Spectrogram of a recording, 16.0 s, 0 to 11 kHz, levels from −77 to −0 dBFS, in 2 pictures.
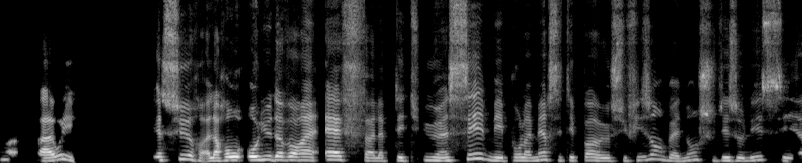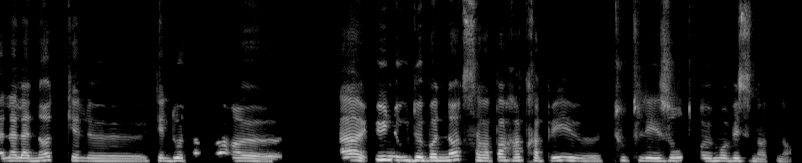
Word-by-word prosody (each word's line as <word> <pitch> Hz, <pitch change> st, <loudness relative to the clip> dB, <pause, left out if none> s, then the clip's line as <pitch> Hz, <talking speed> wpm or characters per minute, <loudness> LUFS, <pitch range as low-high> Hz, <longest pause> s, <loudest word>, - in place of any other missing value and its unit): Bah 260 Hz, -, -8 dB, 0.3 s
bah 190 Hz, +1 st, +9 dB
oui. 270 Hz, -6 st, 0 dB, 0.8 s
Bien 225 Hz, -, +1 dB
sûr. 270 Hz, -, +1 dB
Alors 195 Hz, +2 st, +4 dB
au 225 Hz, 0 st, +9 dB
au 235 Hz, -, +11 dB
lieu 250 Hz, +1 st, +1 dB
d'avoir 235 Hz, -2 st, +5 dB
un 220 Hz, -1 st, +3 dB, 0.3 s
F, 245 Hz, -, -5 dB
elle 185 Hz, -1 st, -1 dB
a -, -, -5 dB
peut-être 195 Hz, +2 st, -3 dB
eu 215 Hz, -2 st, -2 dB
un 195 Hz, -, +2 dB
C, 300 Hz, +11 st, +2 dB
mais 195 Hz, -3 st, +1 dB
pour 205 Hz, +3 st, -6 dB
la 200 Hz, -1 st, -1 dB
mère, 245 Hz, +5 st, -2 dB
c'était 205 Hz, -2 st, -4 dB
pas, 210 Hz, -1 st, -3 dB
heu, 185 Hz, 0 st, -1 dB
suffisant. 215 Hz, +10 st, -6 dB
Ben 185 Hz, -7 st, -5 dB
non, 215 Hz, +6 st, -7 dB
suis 200 Hz, -6 st, -1 dB
désolée, 200 Hz, +2 st, -2 dB
c'est, 200 Hz, -6 st, -1 dB
elle 180 Hz, -, -3 dB
a 190 Hz, -, 0 dB
la 185 Hz, -1 st, 0 dB
note 200 Hz, +7 st, -3 dB
qu'elle, 195 Hz, -3 st, -6 dB
heu, 165 Hz, -2 st, -6 dB
qu'elle 185 Hz, -2 st, -5 dB
doit 190 Hz, +2 st, 0 dB, 0.5 s
avoir, 185 Hz, -1 st, -3 dB
heu, 160 Hz, -3 st, -3 dB, 0.7 s
à 215 Hz, -1 st, +2 dB
1 245 Hz, -1 st, +4 dB
ou 215 Hz, -1 st, -2 dB
2 215 Hz, +2 st, +4 dB
bonnes 205 Hz, -1 st, +1 dB
notes, 240 Hz, +5 st, +1 dB
ça 205 Hz, -, -4 dB
va 190 Hz, -, -2 dB
pas 215 Hz, +3 st, -2 dB
rattraper, 205 Hz, 0 st, -4 dB
heu, 165 Hz, -2 st, -9 dB
toutes 200 Hz, -3 st, -11 dB
les 185 Hz, -2 st, -1 dB
autres 195 Hz, -1 st, -5 dB
mauvaises 175 Hz, -1 st, -4 dB
notes, 150 Hz, -2 st, -12 dB
non. 155 Hz, -, -16 dB
200 Hz, 215 wpm, -21 LUFS, 185-220 Hz, 0.8 s, au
